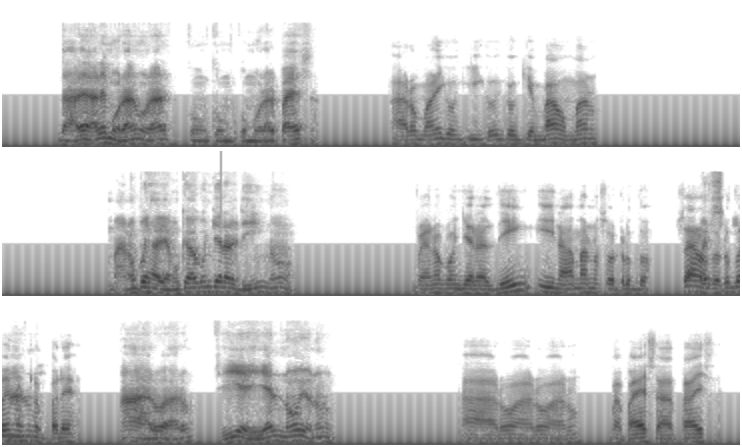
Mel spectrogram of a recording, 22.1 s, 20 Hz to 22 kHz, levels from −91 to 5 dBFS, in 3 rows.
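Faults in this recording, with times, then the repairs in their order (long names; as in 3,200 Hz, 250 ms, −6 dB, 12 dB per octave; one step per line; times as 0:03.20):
mains buzz 60 Hz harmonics 26 −31 dBFS
0:09.57: click −9 dBFS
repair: click removal
hum removal 60 Hz, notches 26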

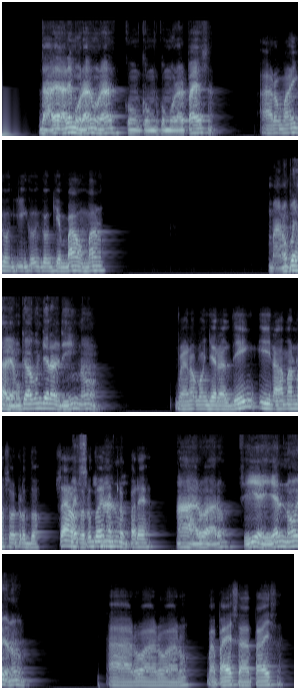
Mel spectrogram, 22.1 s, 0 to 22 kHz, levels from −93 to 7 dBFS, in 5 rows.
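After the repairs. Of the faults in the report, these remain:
0:09.57: click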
